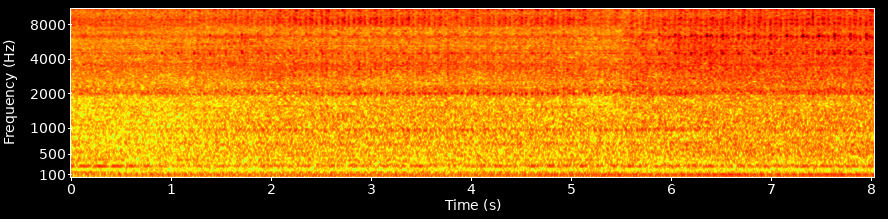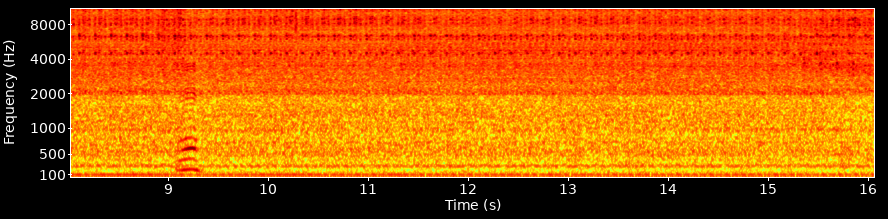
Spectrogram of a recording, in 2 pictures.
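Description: BMW X5 F15 engine idling, a steady, even, close engine drone with a low hum that holds throughout and a brief small click partway in.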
